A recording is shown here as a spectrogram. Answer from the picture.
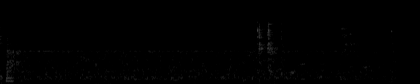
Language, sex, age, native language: Icelandic, female, 50-59, Icelandic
